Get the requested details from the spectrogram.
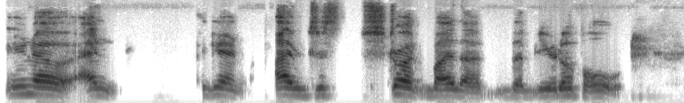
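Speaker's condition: Cerebral palsy; moves at a slow pace

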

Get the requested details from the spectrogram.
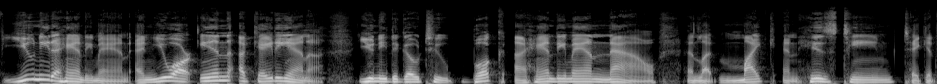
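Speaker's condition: No condition

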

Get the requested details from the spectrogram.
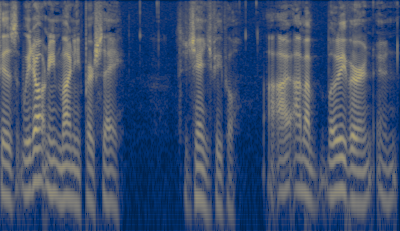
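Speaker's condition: Parkinson's disease; man aged 73

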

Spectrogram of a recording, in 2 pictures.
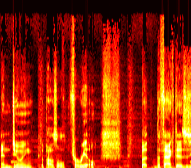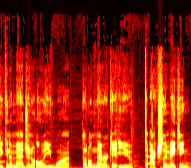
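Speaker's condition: No condition

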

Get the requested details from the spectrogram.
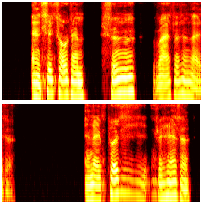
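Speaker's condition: Throat cancer, tumor through tongue, attached to epiglottis; throat cancer three times

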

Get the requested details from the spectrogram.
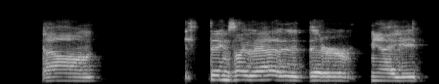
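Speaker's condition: Tardive dyskinesia; mild stutter now, formerly severe stutter making speech unintelligible, chewing and swallowing little affected

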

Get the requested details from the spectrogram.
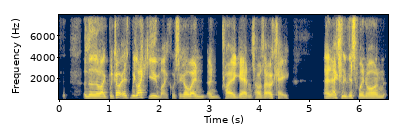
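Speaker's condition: Cleft lip and palate; speech impediment

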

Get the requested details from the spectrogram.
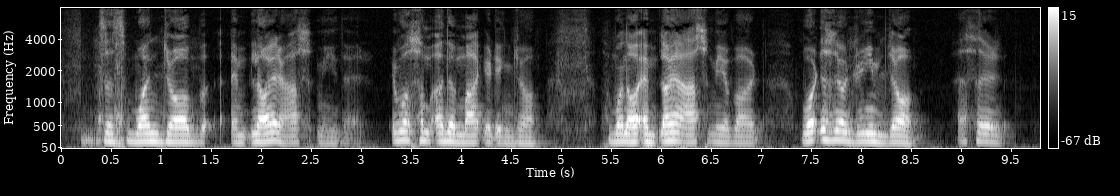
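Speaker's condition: Cleft palate; recent nose surgery, nose previously tilted; talks from nasal cavity, speech sounds different, listeners try harder to understand

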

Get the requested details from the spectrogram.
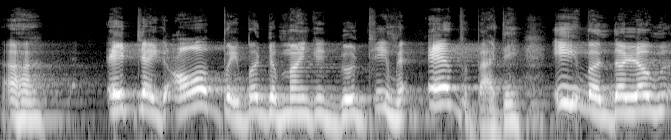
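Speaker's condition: Cerebral palsy; oxygen cut off at birth for 18 minutes in Jonesboro

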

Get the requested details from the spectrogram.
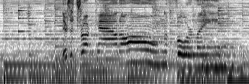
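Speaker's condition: No condition

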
